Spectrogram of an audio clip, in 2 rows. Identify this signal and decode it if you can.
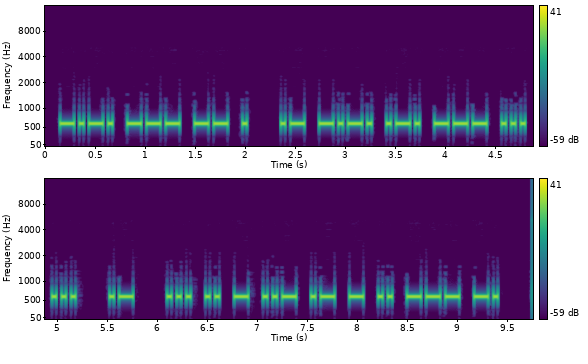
Morse code, heard as a keyed tone, about 25 wpm, 600 Hz. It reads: COME ACROSS A SITUATION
